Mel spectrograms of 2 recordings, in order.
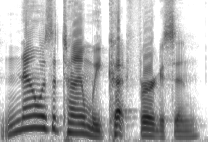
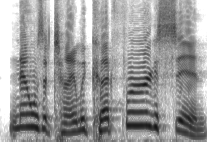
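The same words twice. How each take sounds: First: It is read in the speaker's normal voice. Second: It is read in an imitated character voice.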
